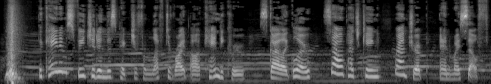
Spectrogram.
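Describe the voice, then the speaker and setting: Lively young Australian woman. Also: fairly high pitch, rough recording. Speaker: audio drama creator and narrator. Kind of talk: casual explanatory commentary.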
